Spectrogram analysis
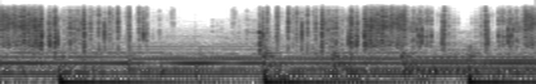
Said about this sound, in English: Violently and heinously, I heard my own bones snap from within my skin.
